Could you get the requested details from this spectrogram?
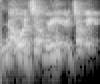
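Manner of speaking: high, urgent little brain-cell voice; panicky neurons. Acted. Neurons calling out where the lyrics are, in mock panic. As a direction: pipe up like a frantic searcher, pitched high. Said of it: "But the neurons will say".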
